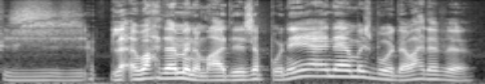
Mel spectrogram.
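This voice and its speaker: A young man with a Tunisian accent bantering and teasing as a contestant in a car guessing game, often repeating his words quickly. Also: mid-range voice, lively intonation, a little mellow, no room sound. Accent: Tunisian Arabic.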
